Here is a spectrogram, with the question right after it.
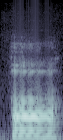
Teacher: and the central vowel is the most common vowel in English it represents a neutral tongue position so your tongue shouldn't really move up or down or forward or backward too much when you say this vowel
